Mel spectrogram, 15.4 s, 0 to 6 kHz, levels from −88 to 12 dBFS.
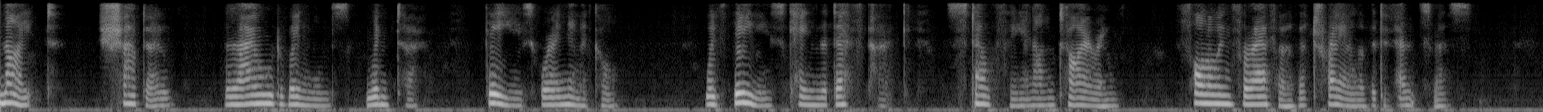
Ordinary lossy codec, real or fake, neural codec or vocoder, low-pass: MP3, 48 kbps; fake; codec, 16 kHz, 2 kbps, FreqCodec, smaller model; 5.4 kHz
